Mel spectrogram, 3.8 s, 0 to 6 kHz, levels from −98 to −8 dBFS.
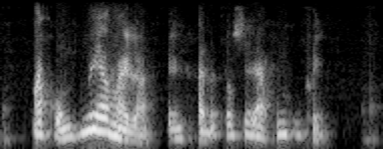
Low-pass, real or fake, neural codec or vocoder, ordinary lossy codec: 5.4 kHz; fake; codec, 24 kHz, 1.5 kbps, HILCodec; Opus, 32 kbps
